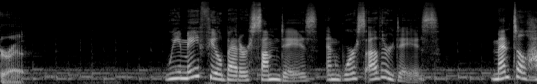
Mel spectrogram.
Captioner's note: voice-over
